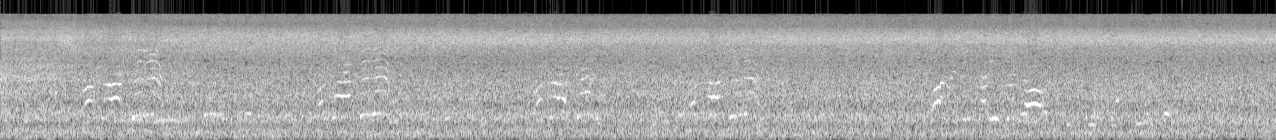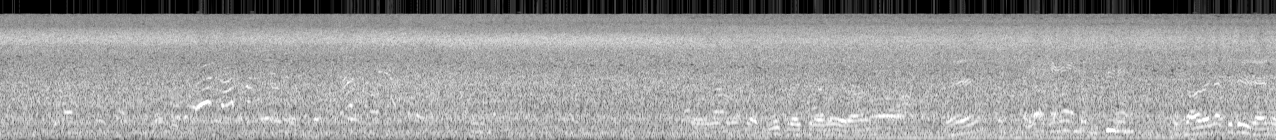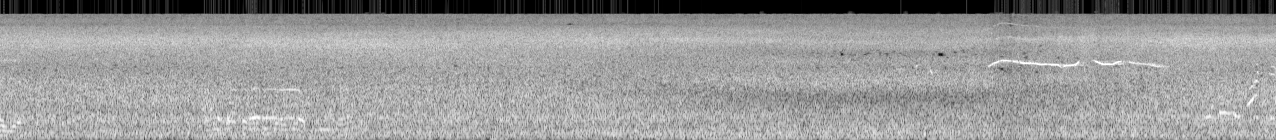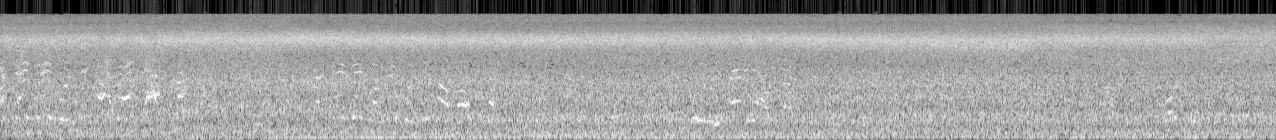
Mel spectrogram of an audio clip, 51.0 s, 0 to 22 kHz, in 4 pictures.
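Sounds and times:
water rushing over a weir: 0:00.0 - 0:51.0.

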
